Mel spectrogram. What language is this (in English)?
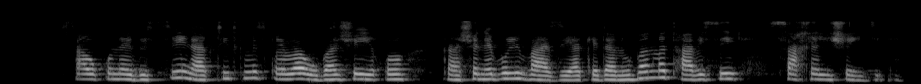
Georgian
